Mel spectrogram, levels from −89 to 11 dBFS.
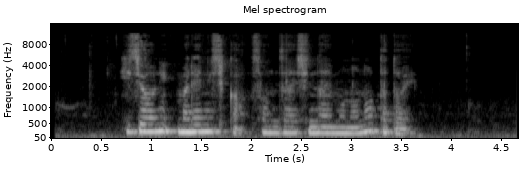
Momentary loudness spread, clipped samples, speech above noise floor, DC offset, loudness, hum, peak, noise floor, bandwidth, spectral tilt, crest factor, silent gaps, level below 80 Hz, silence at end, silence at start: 16 LU; under 0.1%; 35 dB; under 0.1%; -22 LUFS; none; -8 dBFS; -56 dBFS; 11.5 kHz; -7 dB/octave; 14 dB; none; -54 dBFS; 1.05 s; 0.75 s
